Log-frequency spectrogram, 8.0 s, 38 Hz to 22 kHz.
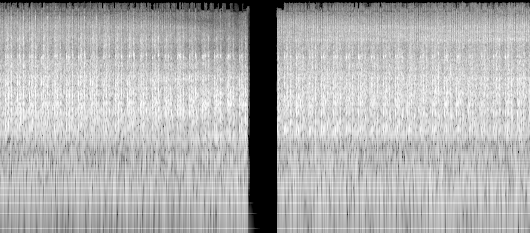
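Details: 1997 Ford F-250 7.3L PowerStroke turbo diesel after a cold start at 65°F: loud, uneven diesel clatter at idle, knocking about 160 times a minute with a lumpy beat. Rough idle from faulty injectors.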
